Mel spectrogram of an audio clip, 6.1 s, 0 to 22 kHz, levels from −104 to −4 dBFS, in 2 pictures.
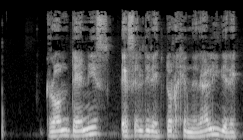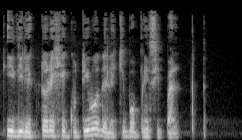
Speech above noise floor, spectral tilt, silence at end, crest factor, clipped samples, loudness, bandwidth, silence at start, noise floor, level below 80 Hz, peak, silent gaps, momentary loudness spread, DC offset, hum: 47 dB; -5 dB/octave; 0.8 s; 20 dB; under 0.1%; -24 LUFS; 16 kHz; 0.6 s; -71 dBFS; -58 dBFS; -6 dBFS; none; 9 LU; under 0.1%; none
